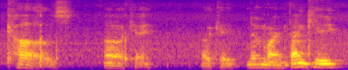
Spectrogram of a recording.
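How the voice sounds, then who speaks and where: In a dim room at home, a young man prank-calls someone, feigning sincerity as he asks things in a polite, hesitant way. He speaks unhurriedly at a medium pitch. A handheld camera close by records it, and the amateur camcorder sound carries noticeable noise.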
